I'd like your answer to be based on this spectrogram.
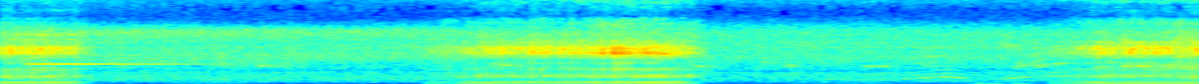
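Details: Loud rattling snores on each breath in, about every three seconds, with quieter breathing out between; snoring.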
